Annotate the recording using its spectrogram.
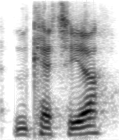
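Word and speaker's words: Nketiah: what I'll bring on 18 year old Eddie and Katia I've said that right people off the four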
